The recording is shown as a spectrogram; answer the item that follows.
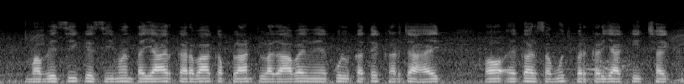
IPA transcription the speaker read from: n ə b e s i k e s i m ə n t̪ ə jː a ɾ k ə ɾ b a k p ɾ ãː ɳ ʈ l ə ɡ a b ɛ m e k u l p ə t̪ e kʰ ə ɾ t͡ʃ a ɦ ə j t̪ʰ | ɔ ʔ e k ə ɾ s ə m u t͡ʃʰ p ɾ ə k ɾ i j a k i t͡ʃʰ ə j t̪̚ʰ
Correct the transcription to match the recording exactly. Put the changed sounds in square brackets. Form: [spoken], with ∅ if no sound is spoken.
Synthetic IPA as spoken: [m] ə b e s i k e s i m ə n t̪ ə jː a ɾ k ə ɾ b a k p [l] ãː ɳ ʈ l ə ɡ a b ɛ m e k u l [k] ə t̪ e kʰ ə ɾ t͡ʃ a ɦ ə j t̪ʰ | ɔ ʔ e k ə ɾ s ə m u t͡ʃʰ p ɾ ə k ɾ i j a k i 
